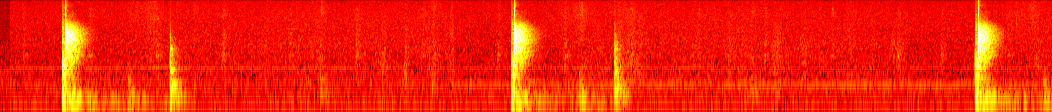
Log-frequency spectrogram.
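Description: A cue sharply strikes a billiard ball.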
